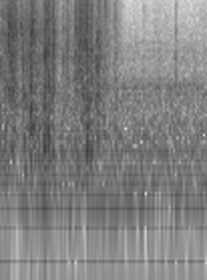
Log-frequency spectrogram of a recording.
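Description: Foil trading-card pack wrapper and cards being handled: about a second of dense crinkling and rustling, then quieter with a few light clicks as the cards are sorted.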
